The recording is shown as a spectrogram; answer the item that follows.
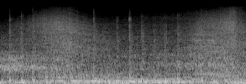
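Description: Movie-trailer sound effects: a deep, steady rumble with a rushing whoosh that swells and fades about half a second in.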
